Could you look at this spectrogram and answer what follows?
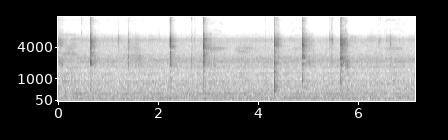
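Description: Metal spatula stirring a saucy tofu and stink-bean mixture in a metal wok, knocking and scraping against the pan with about seven sharp, irregular clinks.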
